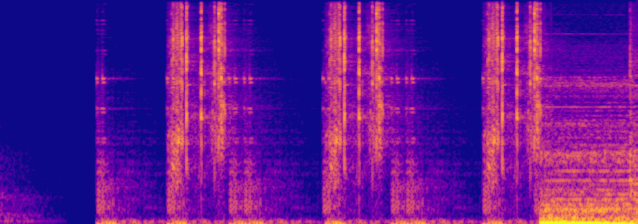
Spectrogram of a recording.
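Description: Short sharp menu clicks tick several times.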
